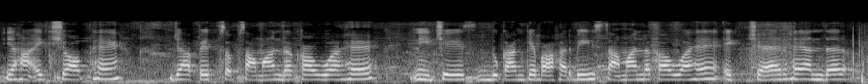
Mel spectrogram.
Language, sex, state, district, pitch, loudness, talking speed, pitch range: Hindi, female, Odisha, Malkangiri, 225 Hz, -13 LUFS, 165 wpm, 220-235 Hz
